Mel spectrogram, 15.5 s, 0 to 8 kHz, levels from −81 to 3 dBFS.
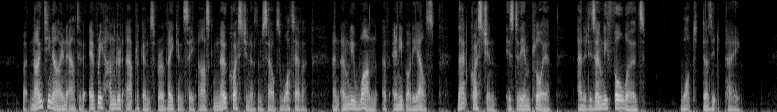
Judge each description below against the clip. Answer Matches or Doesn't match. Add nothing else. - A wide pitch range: Doesn't match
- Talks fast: Doesn't match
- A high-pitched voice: Doesn't match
